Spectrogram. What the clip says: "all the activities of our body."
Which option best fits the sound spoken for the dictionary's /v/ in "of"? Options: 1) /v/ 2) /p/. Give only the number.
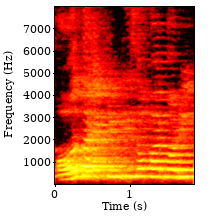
2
